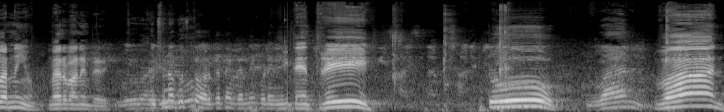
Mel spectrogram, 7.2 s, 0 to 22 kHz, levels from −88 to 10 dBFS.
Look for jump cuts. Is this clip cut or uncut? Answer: uncut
